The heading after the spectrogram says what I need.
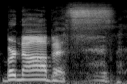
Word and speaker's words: Barnabas: I like Barnabas.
